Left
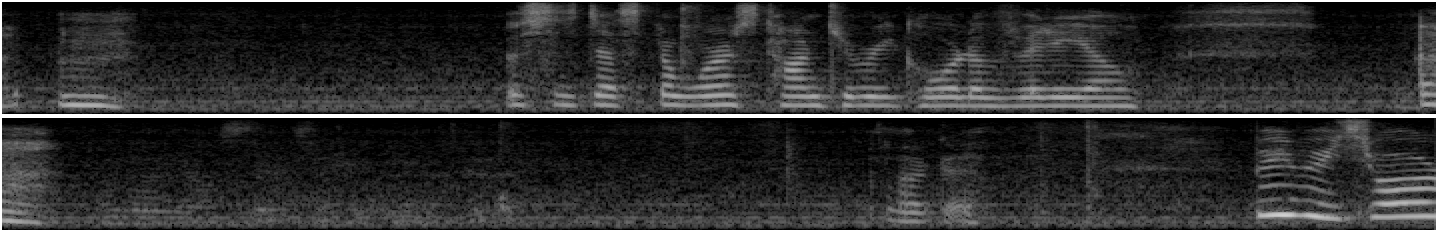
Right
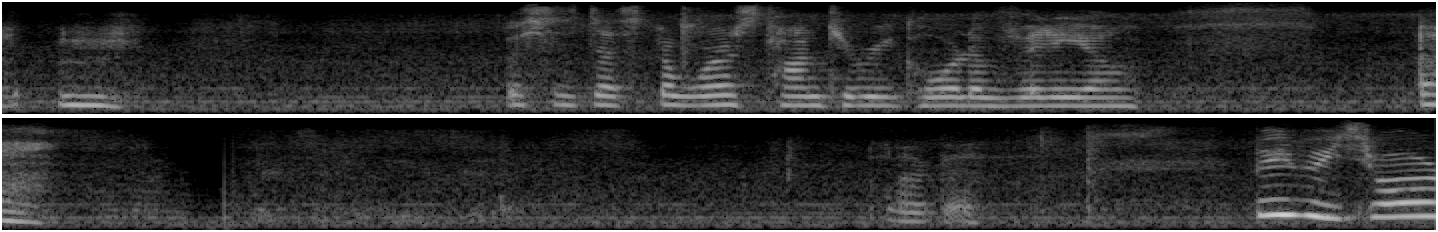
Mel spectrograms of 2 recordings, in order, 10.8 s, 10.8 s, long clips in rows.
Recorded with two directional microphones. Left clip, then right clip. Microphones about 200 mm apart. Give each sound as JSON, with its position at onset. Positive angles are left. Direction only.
{"t": 0.0, "sound": "a sound", "side_deg": 20}
{"t": 1.9, "sound": "a woman's voice", "side_deg": 15}
{"t": 5.3, "sound": "a woman's voice", "side_deg": 10}
{"t": 10.0, "sound": "a woman's voice", "side_deg": 10}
